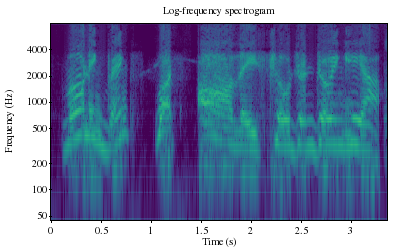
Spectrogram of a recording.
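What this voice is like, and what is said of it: Low old man character voice. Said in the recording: “my voice isn't low enough ... old man voice”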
